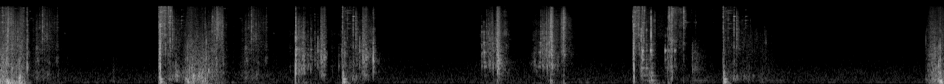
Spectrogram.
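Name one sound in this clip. Gear rustles and clicks in short bursts as items are picked up.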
